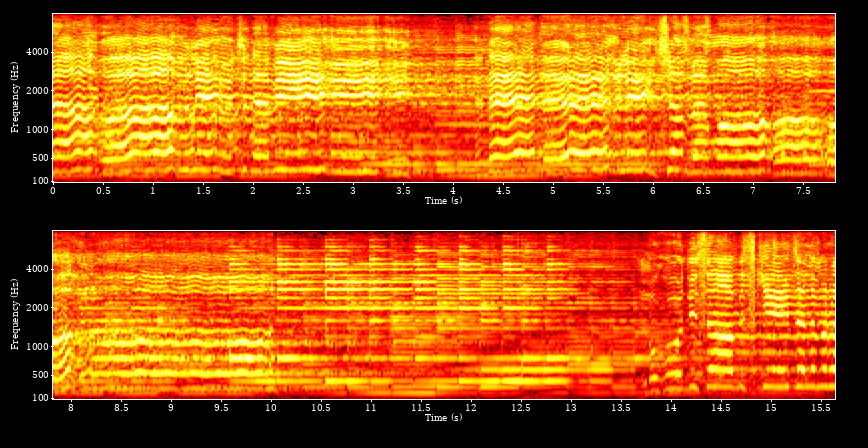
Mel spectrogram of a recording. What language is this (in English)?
Arabic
